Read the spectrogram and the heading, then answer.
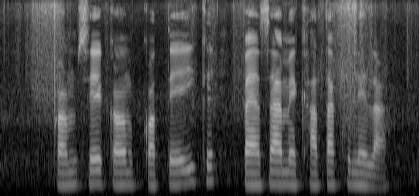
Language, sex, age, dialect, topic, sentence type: Magahi, male, 18-24, Western, banking, question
